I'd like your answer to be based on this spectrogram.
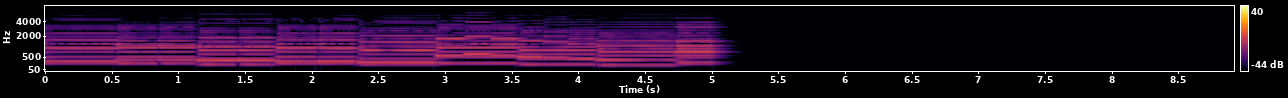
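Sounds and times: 
polka music: 0.0 - 5.2.

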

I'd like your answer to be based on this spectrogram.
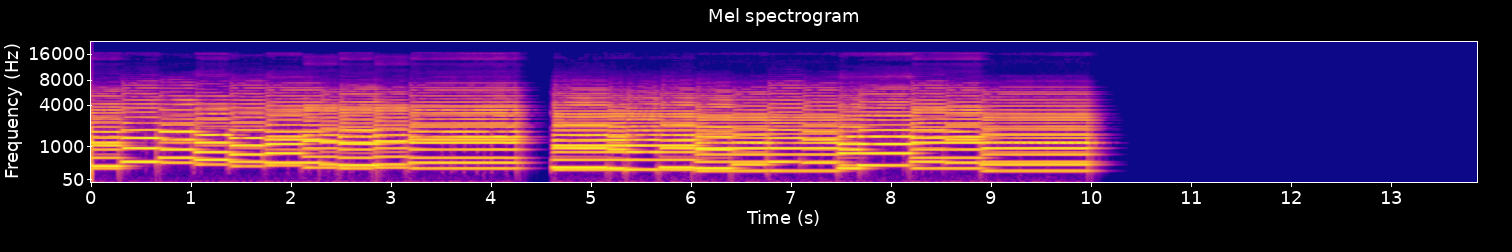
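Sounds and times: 
folk song melody: 0.0 - 10.0.

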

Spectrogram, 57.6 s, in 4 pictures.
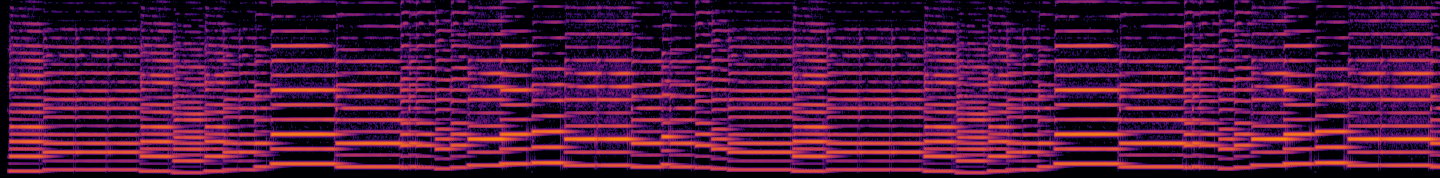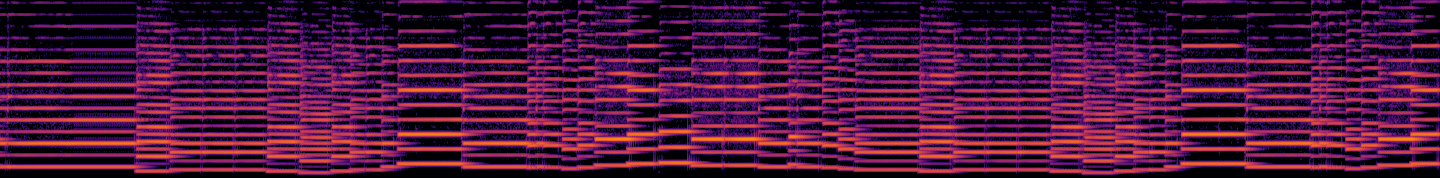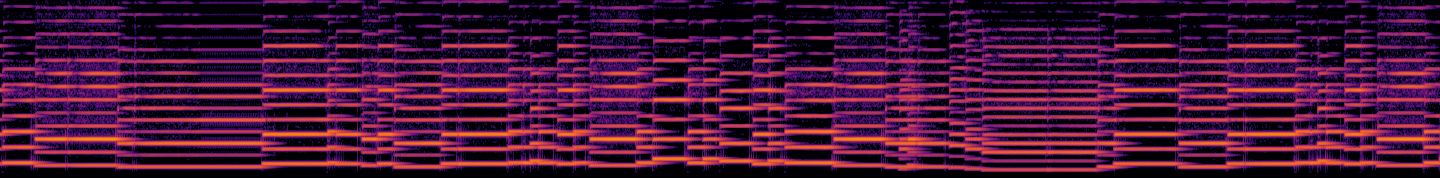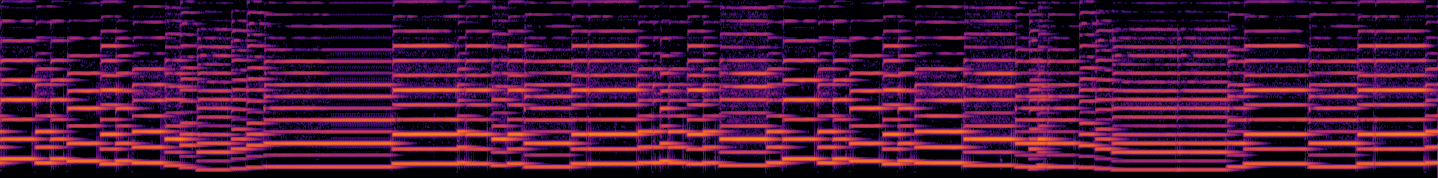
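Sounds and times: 
Swedish polska folk dance tune: 0.1 - 57.5.

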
